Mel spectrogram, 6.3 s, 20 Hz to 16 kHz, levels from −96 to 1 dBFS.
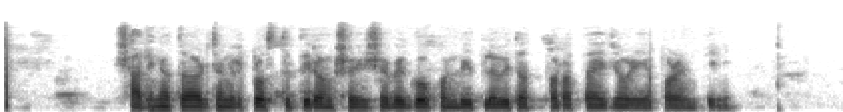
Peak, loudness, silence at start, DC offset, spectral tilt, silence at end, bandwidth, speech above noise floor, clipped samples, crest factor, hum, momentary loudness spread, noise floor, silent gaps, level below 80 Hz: -2 dBFS; -18 LUFS; 0.05 s; under 0.1%; -9 dB/octave; 0.85 s; 6.8 kHz; 42 dB; under 0.1%; 16 dB; none; 10 LU; -59 dBFS; none; -58 dBFS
